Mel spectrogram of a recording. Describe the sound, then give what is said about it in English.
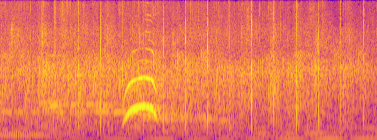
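An audience applauds with a steady patter of many clapping hands, joined partway through by a short rising-and-falling whistle, over a low continuous hum. “Can we give them a round of applause, guys?”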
